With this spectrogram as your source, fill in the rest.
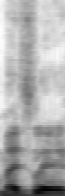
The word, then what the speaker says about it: Meslier: Meslier silent S with a massive save.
